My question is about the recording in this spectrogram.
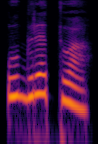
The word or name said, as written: ಉಗ್ರತ್ವ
